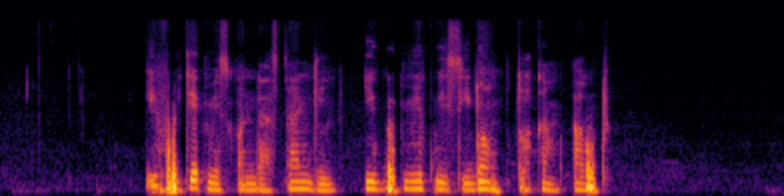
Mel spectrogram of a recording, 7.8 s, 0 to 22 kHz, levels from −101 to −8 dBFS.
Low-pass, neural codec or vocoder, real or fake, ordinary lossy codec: 14.4 kHz; codec, 44.1 kHz, 2.6 kbps, SNAC; fake; none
